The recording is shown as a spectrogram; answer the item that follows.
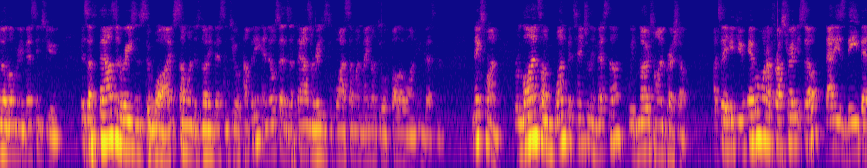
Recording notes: Recorded on our launch at WeWork Pyrmont in August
